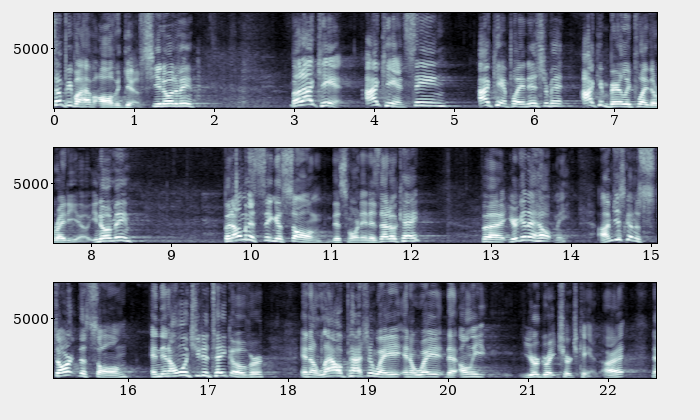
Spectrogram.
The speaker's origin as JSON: {"language": "English", "region": "Texas", "country": "United States", "tie": "born or raised there", "said": "and I grew up in Texas, I still live in Texas."}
